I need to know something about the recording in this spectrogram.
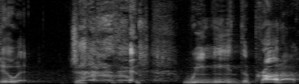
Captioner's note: chuckles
